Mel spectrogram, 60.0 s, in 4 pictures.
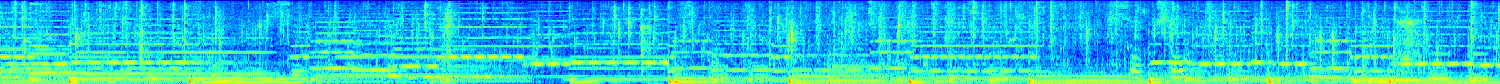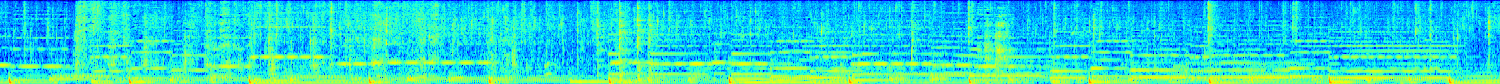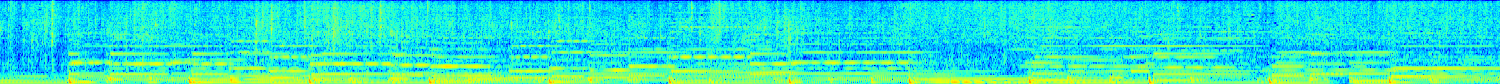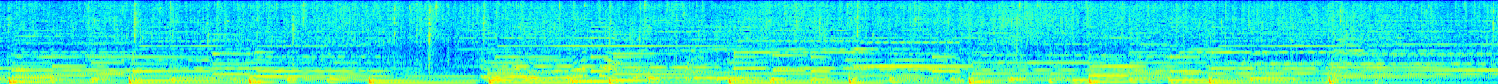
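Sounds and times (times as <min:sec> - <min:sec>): background music: 0:00.0 - 0:59.9
eggs sizzling in a frying pan: 0:00.0 - 0:59.9
spatula scraping pan: 0:15.7 - 0:21.8, 0:24.6 - 0:25.6.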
